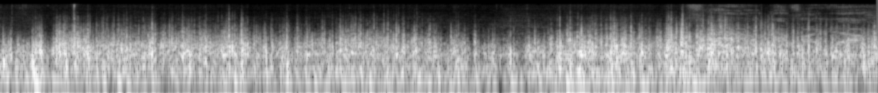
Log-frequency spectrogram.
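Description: Strong wind buffeting a phone's microphone: a loud, continuous, gusting rush heaviest in the low end, with a few brief crackles.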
